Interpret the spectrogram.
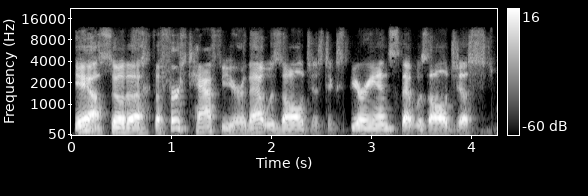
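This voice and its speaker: A man's voice: medium pitch, moderate pace. A man in his thirties, a real estate broker being interviewed, articulate but often restarting words. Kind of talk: casual interview.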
